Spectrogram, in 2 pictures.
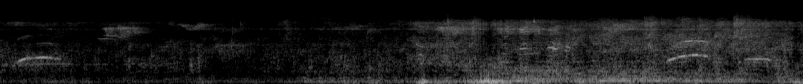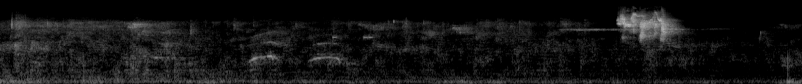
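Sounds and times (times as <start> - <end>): birds chirping: 9.2 - 12.9, 13.6 - 14.9
shrill bird call: 14.2 - 14.9.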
